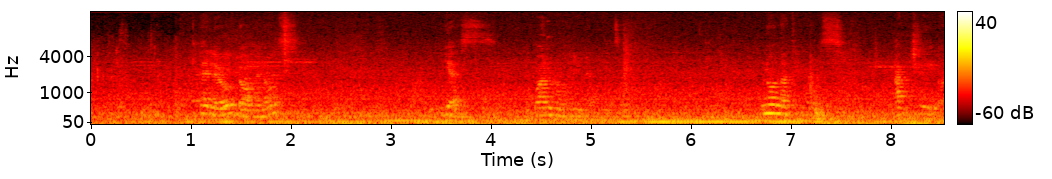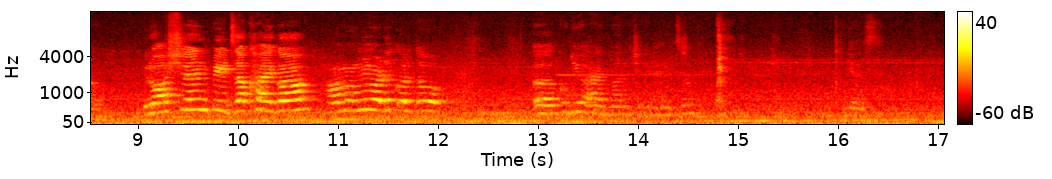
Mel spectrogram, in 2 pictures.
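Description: A young woman talks on a phone.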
